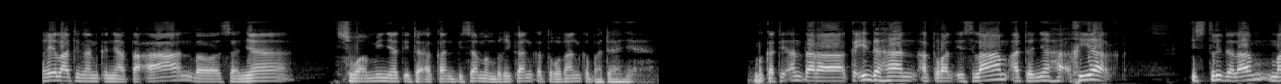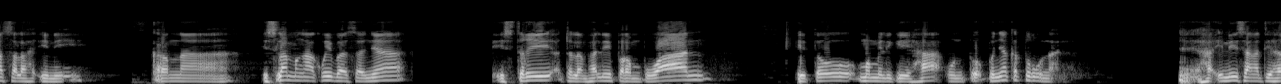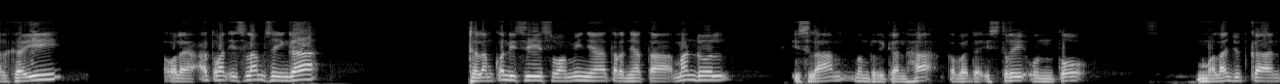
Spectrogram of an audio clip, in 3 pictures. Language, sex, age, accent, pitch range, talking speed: Indonesian, male, 40-59, native, 140-195 Hz, 90 wpm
